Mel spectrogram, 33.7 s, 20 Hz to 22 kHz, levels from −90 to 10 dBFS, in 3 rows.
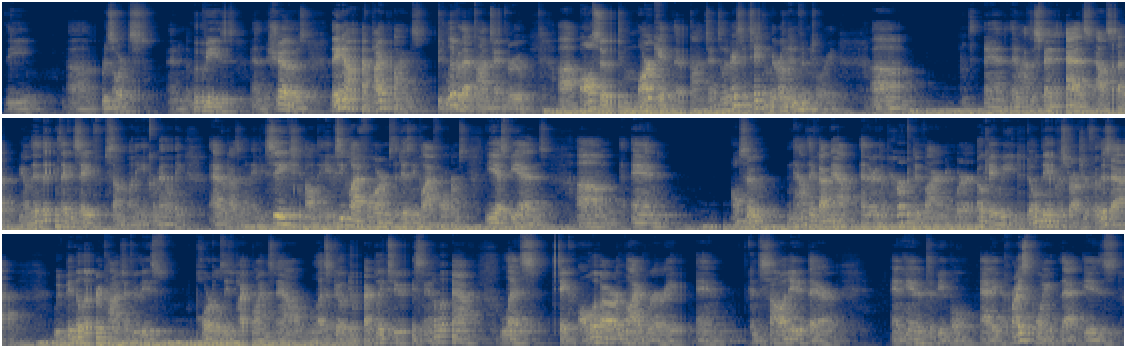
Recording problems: off-mic speech; far
wrong speed and pitch; too fast and too high; 1.6 times normal speed
room echo; slight; dies away in 0.4 s
low rumble; noticeable; from 5.5 to 26 s; 20 dB below the speech
choppy; very; 6% of the speech affected

